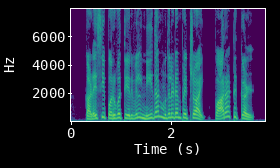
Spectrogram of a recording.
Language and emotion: Tamil, happy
